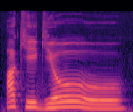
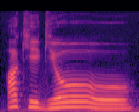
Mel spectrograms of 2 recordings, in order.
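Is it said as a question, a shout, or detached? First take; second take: detached; detached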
